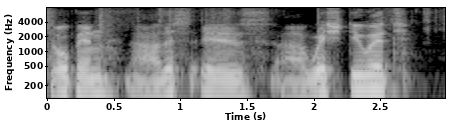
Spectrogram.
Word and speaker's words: Wishdoit: uh this is uh wish do it this is how you pronounce it and communicating with these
